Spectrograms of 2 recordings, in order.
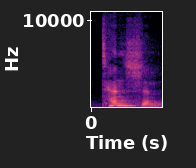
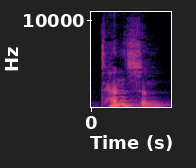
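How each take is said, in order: Both takes have the same delivery.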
